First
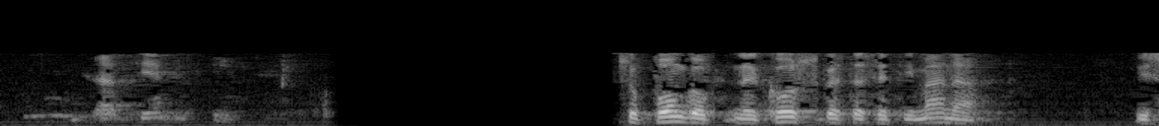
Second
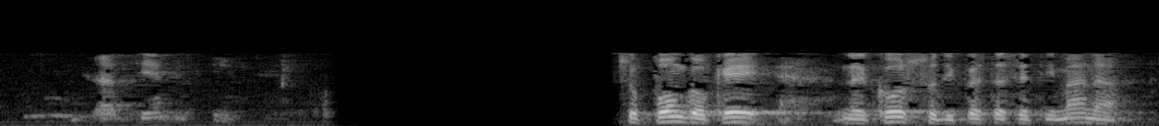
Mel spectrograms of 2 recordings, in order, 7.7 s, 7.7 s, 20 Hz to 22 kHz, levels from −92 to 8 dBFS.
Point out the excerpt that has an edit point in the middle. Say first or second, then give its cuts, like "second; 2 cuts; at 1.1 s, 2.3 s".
first; 2 cuts; at 4.7 s, 5.4 s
